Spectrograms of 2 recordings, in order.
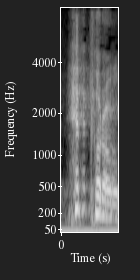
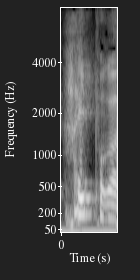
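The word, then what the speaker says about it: heifer: 영어로는 이렇게 해퍼라고 그랬어요 해퍼라고 발음을 하는데 하이퍼가 아니고요 헤파라는게 뭐냐면 송아지인데 새끼를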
